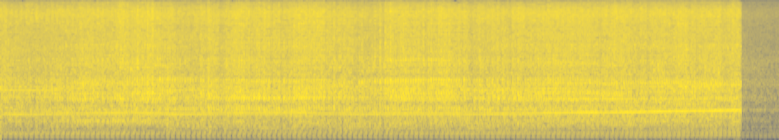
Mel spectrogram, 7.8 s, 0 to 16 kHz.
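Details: 1969 Gravely 432 single-cylinder engine, next morning at about 15 degrees, first drive after carb float level fix; steady even drone at constant speed, no stumbles, then shuts off cleanly. Normal running.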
